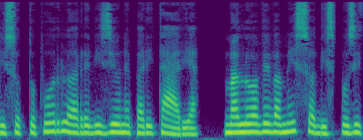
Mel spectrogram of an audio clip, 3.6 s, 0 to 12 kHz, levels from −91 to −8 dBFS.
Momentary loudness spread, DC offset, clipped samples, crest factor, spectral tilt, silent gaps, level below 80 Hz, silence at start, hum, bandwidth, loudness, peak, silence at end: 6 LU; under 0.1%; under 0.1%; 14 dB; -6.5 dB/octave; none; -68 dBFS; 0 s; none; 12 kHz; -24 LUFS; -8 dBFS; 0 s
